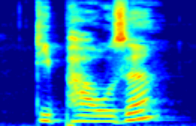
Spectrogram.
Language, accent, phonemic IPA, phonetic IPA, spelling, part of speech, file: German, Austria, /ˈpaʊ̯zə/, [ˈpaʊ̯zə], Pause, noun, De-at-Pause.ogg
- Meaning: pause (temporary interruption in speech or an activity)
